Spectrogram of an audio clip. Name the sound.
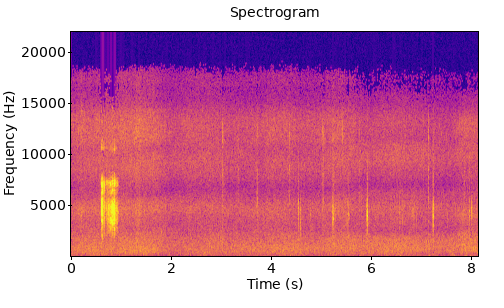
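ocean waves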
